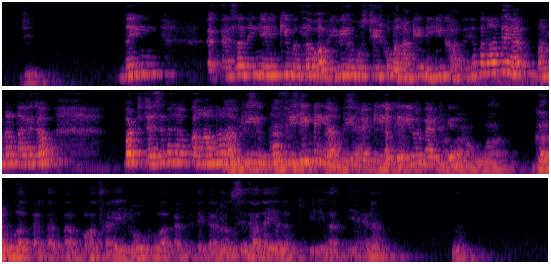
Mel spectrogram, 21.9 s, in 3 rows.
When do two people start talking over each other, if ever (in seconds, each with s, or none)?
10.2 s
